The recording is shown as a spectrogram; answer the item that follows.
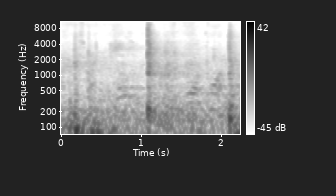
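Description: Basketballs bouncing on a gym court in the background: two sharp thuds about a second apart, over a low, steady room rumble.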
